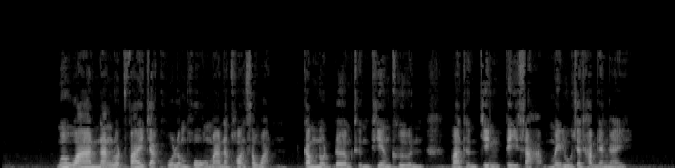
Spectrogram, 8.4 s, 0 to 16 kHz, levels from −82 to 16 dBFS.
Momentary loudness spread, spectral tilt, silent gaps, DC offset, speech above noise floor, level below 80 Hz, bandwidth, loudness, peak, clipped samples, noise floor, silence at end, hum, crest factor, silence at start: 10 LU; -5.5 dB/octave; none; under 0.1%; 34 dB; -56 dBFS; 11.5 kHz; -25 LUFS; -4 dBFS; under 0.1%; -59 dBFS; 0.6 s; none; 22 dB; 0.7 s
